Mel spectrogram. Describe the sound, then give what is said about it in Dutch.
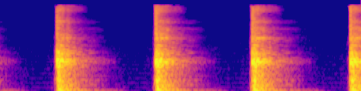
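Four sharp hammer blows strike in a steady, even rhythm about half a second apart, each a crisp impact with a short ringing decay and no voices. “Timmeren.”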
